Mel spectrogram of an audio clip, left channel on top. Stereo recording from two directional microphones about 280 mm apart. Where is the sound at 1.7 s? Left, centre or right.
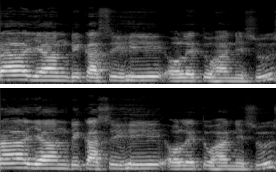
Centre.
